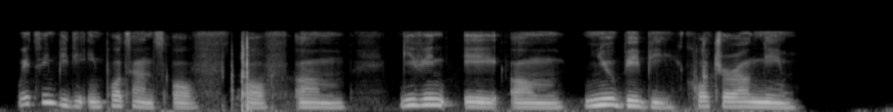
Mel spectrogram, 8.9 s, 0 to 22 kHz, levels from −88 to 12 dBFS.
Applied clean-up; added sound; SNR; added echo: neural mask model Resemble Enhance denoiser.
